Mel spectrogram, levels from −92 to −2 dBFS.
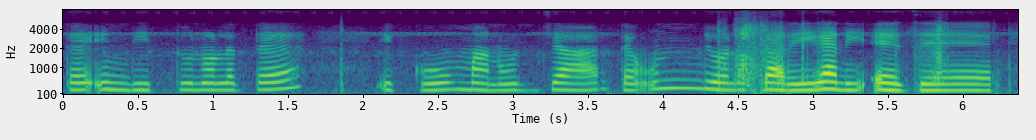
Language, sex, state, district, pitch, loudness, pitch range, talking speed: Chakma, female, Tripura, Dhalai, 235 Hz, -19 LUFS, 225-245 Hz, 105 wpm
